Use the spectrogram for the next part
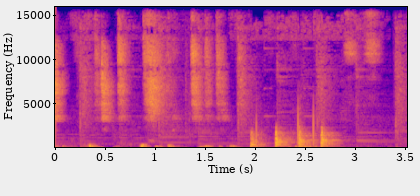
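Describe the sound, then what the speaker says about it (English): Knocking on a door in a home, a few firm raps near the microphone amid a speaker's talk, with a low steady hum underneath. "I have someone knocking at the door"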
